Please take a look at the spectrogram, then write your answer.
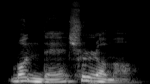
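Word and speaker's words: שלמה: 구약 발음은 슐로몬데 슐로모.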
